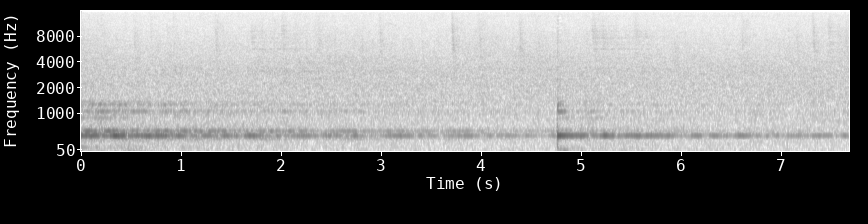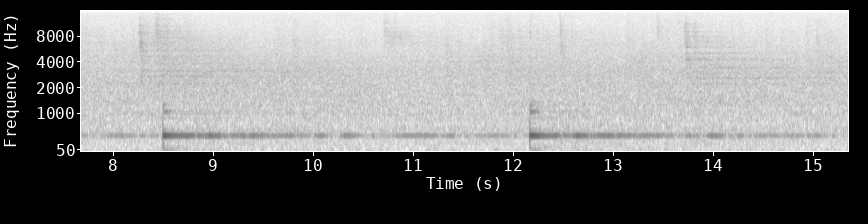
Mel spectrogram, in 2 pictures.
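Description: Large Korean earthenware jars (onggi) played as percussion: four single strokes a few seconds apart, each ringing on as a steady mid-pitched hum that slowly fades. The long tail comes from the reverberation of a steel-walled dome tank, with no effects added.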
